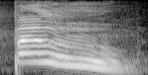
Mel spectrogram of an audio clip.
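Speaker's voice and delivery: sudden loud, high boom that slides down; booming crash imitation. Storyteller voicing the rear-end collision, explosive boom. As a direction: burst out with the bang of a crash.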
